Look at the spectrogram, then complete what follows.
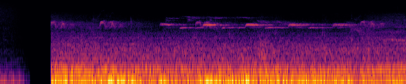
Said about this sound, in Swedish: Fågelkvitter får inleda den här vår vandring längs Götgatan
